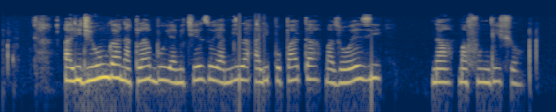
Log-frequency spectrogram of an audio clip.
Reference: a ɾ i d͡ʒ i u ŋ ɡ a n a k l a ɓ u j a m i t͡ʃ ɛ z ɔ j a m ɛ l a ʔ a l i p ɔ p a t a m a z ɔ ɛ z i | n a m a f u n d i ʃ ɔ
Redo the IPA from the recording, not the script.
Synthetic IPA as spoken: a l i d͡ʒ i u ŋ ɡ a n a k l a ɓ u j a m i t͡ʃ ɛ z ɔ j a m i l a ʔ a l i p ɔ p a t a m a z ɔ ɛ z i | n a m a f u n d i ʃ ɔ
